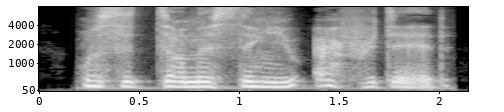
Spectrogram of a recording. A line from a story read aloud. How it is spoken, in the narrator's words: Bucky pronounces at last, still sounding wheezy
